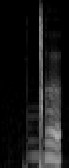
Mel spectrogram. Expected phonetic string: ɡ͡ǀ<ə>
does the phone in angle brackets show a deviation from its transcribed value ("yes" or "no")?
no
